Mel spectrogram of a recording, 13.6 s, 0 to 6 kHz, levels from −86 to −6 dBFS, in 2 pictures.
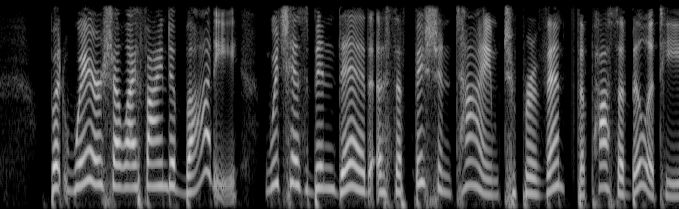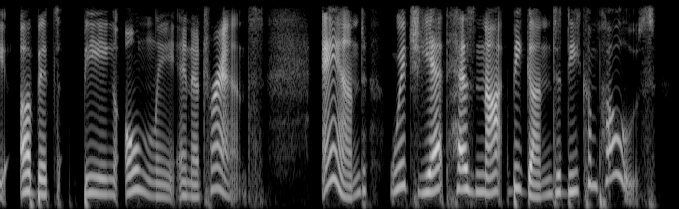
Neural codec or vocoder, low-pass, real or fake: none; 5.4 kHz; real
